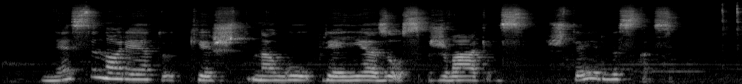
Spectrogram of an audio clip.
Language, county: Lithuanian, Panevėžys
